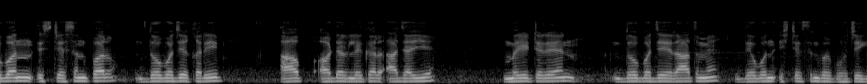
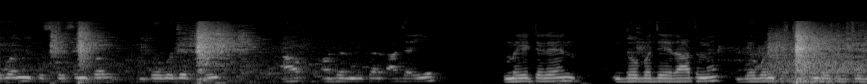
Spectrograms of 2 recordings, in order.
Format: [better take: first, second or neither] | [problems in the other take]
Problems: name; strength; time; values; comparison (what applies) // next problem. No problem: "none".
first | noise reduction (classical method WPE with log-MMSE)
